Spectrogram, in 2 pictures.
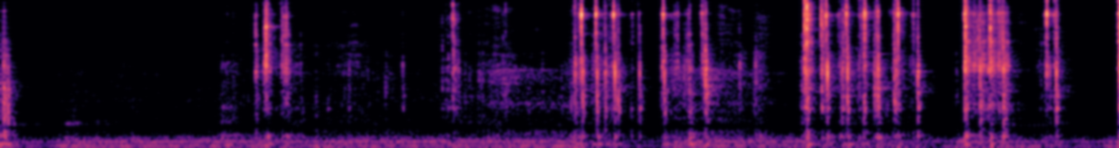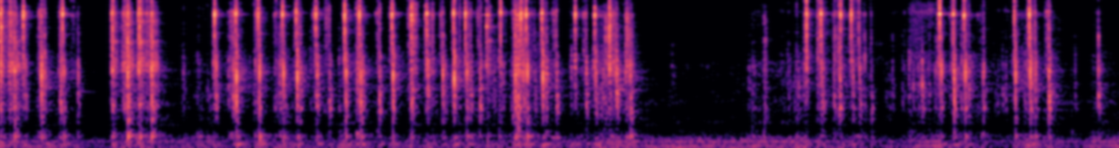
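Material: Plastic.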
